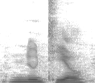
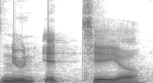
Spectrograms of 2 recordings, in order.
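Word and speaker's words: Nunito: Um, nunio. Oh, that's not even how it's said, guys. It's nunitio. Nonitio.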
